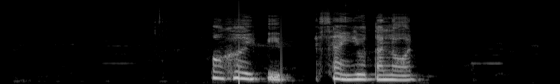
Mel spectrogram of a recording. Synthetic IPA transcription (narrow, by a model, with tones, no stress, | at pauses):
ʔɔː˧˥˨kʰɤː˧˥˨jpḭ˨˩˦t̪̚ | sa˧˩jːuː˧˩t̪a˧lɔː˨˩t̪̚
